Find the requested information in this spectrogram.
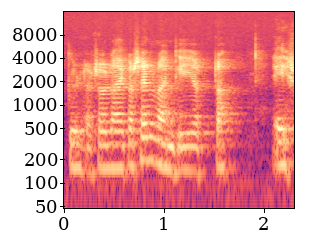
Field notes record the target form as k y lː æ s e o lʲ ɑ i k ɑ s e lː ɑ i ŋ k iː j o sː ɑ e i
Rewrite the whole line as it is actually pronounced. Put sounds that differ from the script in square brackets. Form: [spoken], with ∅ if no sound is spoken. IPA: k y lː æ s e o lʲ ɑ i k ɑ s e lː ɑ i ŋ k iː j o [tː] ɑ e i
